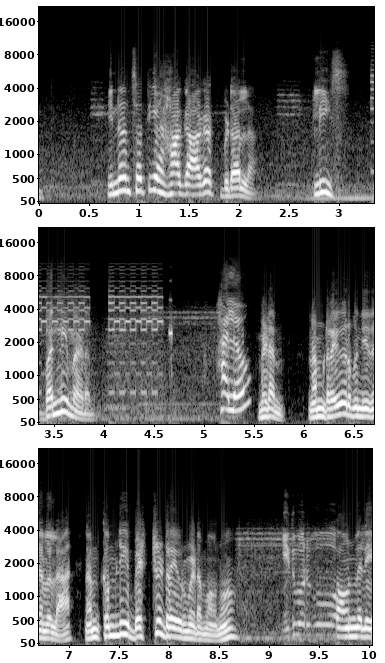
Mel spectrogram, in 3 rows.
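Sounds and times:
electronic telephone ring: 3.3 - 5.0.

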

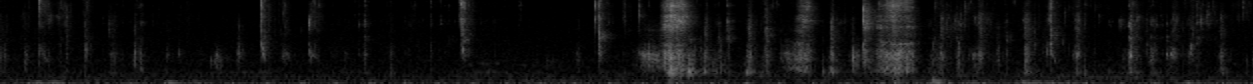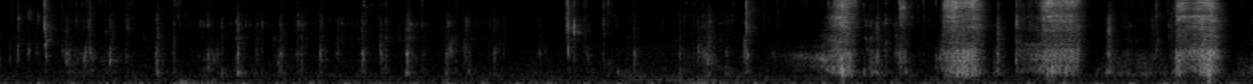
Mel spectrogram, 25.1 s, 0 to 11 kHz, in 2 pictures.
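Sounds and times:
mouth chewing food: 0.0 - 4.8, 5.8 - 24.8.

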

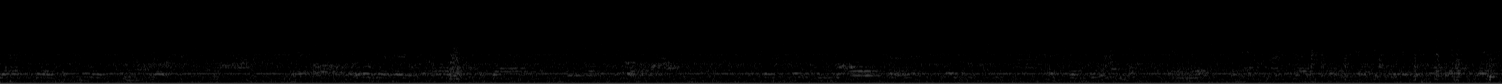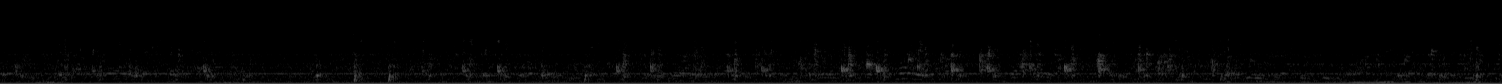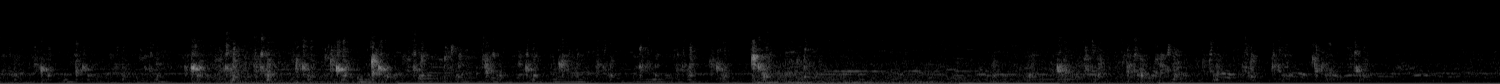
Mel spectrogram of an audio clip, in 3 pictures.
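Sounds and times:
faint steady hum: 0.0 - 45.0.

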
